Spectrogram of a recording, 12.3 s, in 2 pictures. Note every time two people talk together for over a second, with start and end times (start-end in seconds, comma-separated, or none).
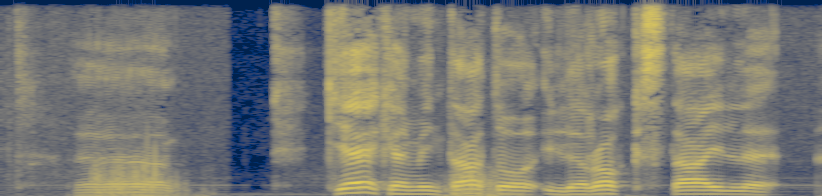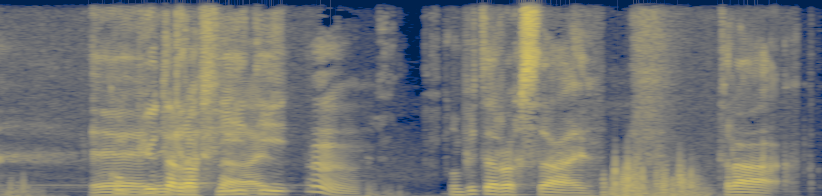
7.0-8.3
